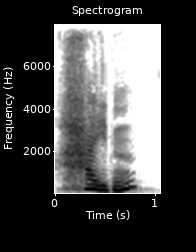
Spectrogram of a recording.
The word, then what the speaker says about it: Haydn: Let's just run through the correct German pronunciation of those composers' names again. Johann Sebastian Bach, Georg Friedrich Händel, Richard Wagner, Robert Schumann, Joseph Haydn and Wolfgang Amadeus Mozart.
